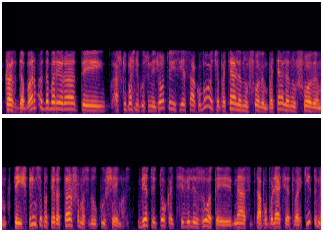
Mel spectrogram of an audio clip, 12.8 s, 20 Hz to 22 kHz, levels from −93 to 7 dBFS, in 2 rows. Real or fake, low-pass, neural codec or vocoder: fake; 3.6 kHz; vocoder, 24 kHz, 100 mel bands, Vocos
